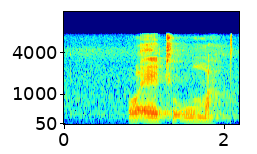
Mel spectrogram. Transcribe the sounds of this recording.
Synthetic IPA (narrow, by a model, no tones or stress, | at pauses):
ɔetʰuuːma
